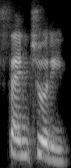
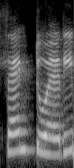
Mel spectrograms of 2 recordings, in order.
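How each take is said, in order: First: The middle consonant is a ch sound. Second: The middle consonant is a plain t sound. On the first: The pronunciation the speaker uses. "But I pronounce it सेंचुरी" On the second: A pronunciation many people use. "सेंटुअरी भी कई लोग बोलते हैं"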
